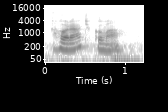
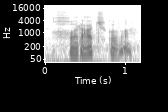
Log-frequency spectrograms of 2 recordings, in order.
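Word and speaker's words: Horáčková: Horackova. Horackova.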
